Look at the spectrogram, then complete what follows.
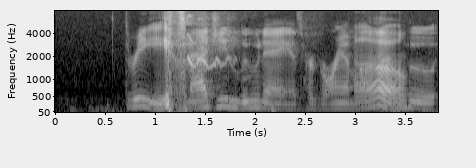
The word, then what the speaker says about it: Magi: and then i found out the mag g maggie yeah you hear your notes phonetically huh because they knew it was going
